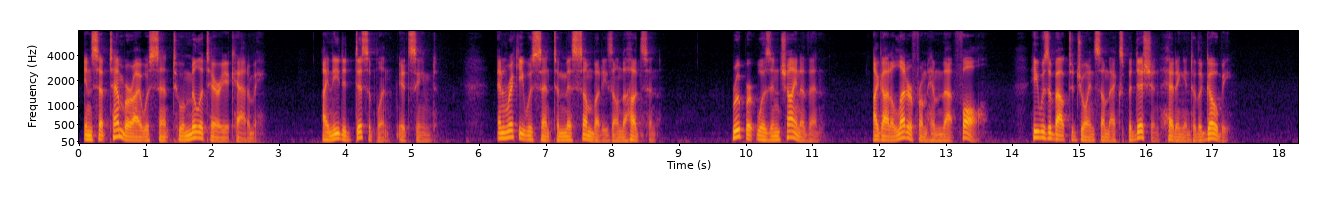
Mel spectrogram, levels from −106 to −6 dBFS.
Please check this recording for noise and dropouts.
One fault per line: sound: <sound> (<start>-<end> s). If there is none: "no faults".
no faults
